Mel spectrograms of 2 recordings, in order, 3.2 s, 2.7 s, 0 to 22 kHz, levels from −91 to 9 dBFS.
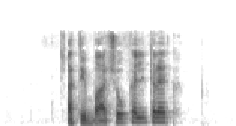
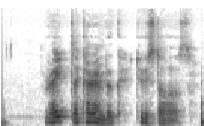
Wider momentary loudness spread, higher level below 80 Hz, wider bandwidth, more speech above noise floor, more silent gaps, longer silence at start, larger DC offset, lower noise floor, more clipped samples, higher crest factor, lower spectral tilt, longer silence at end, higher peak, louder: second, 4 LU vs 12 LU; second, -62 dBFS vs -54 dBFS; second, 8 kHz vs 16 kHz; first, 59 dB vs 39 dB; neither; first, 0.9 s vs 0 s; neither; first, -82 dBFS vs -58 dBFS; neither; about the same, 20 dB vs 18 dB; second, -4 dB/octave vs -6 dB/octave; first, 0.9 s vs 0 s; second, -6 dBFS vs -2 dBFS; second, -24 LUFS vs -20 LUFS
